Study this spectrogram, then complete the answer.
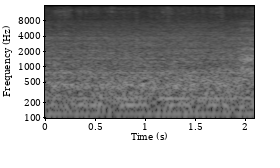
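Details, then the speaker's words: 1995 Starcraft Stardust popup camper rooftop AC, 220 plug run on 110 house power, hot day without curtains: steady even fan and compressor roar, no rattles or surging; running hard under heavy load but healthy, after faulty breaker tripped. "i think the issue we had is we had it was running hard and we didn't have our curtains up helping keep some of the heat out so oh that didn't help any making it run even harder and she's blowing pretty good so"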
